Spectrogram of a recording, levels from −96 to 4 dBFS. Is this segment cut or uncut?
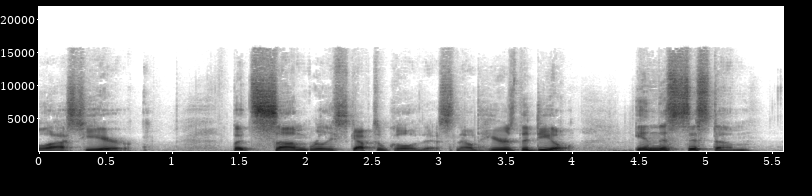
cut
